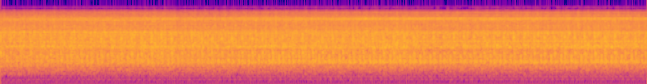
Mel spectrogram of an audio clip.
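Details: Ford Sierra engine at steady idle with persistent sharp knocking, roughly three per second, over the engine note; cause unknown.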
